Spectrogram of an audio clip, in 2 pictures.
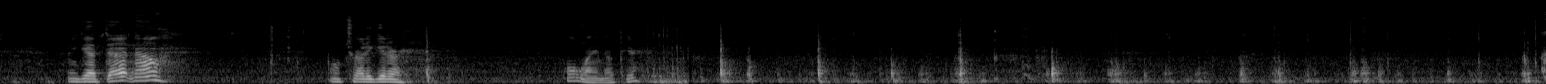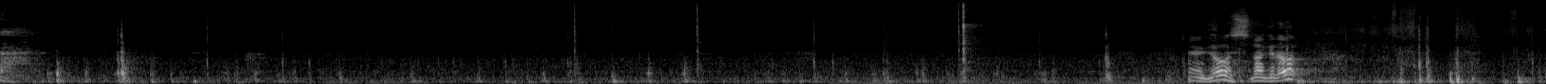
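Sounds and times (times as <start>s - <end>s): plastic panel scrape: 26.0s - 30.9s.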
